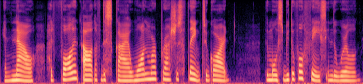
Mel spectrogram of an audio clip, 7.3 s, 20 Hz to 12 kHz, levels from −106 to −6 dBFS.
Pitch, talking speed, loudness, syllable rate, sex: 195 Hz, 165 wpm, -20 LUFS, 4.4 syllables/s, female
